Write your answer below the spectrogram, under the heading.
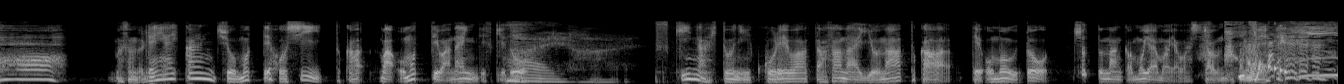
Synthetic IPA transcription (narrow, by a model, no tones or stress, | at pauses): a | maso̞no̞̰ɾẽ̞ɰ̃aikãɲd͡ʑio̞mo̞t̪ːe̞ho̞ɕiːt̪o̞̥kaβaʔo̞mo̞t̪ːe̞βa̰naĩnd̪e̞sɨ̥ke̞d̪o̞a | sɨ̥kʲinaçi̥t̪o̞ɲ̟ḭkʰo̞ɾe̞βad̪̥asana̰ijo̞̰nat̪o̞̥ka̰t̪ːe̞ʔo̞mo̞ɯ̟t̪o̞ | t͡ɕo̞t̪ːo̞nãŋkamo̞jamo̞̰ja̰βa̰ɕi̥t͡ɕa̰ɯ̟̃nd̪e̞sɨjo̞ne̞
